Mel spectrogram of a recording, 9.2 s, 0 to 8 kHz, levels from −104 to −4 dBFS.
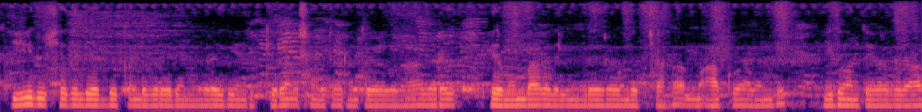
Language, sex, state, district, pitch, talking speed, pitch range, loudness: Kannada, male, Karnataka, Dakshina Kannada, 115 Hz, 70 wpm, 115-120 Hz, -37 LUFS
